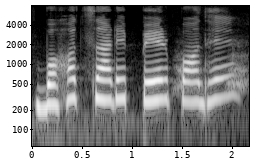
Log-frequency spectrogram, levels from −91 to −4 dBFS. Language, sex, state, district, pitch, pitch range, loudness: Hindi, female, Bihar, Patna, 285 Hz, 270-295 Hz, -16 LUFS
